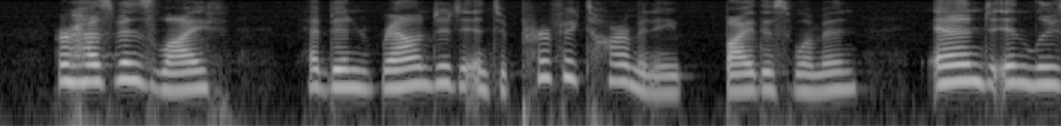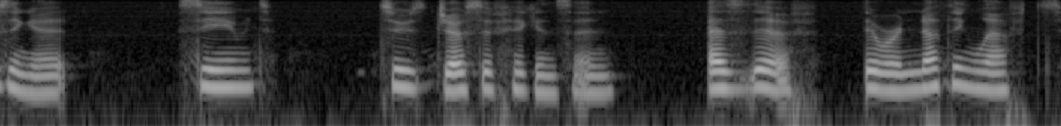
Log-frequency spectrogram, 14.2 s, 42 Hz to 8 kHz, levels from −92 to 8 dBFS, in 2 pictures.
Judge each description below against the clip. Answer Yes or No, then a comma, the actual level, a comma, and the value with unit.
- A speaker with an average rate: No, slow, 115 wpm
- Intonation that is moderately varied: Yes, average, 4.2 semitones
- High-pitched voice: Yes, high, 215 Hz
